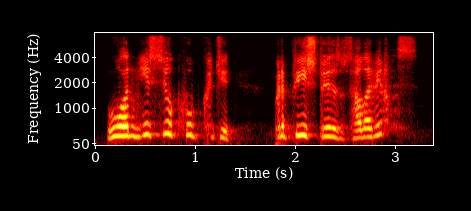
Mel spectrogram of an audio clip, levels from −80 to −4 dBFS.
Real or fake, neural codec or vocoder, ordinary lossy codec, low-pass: fake; codec, 16 kHz in and 24 kHz out, 0.6 kbps, FocalCodec, streaming, 4096 codes; none; 7.2 kHz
